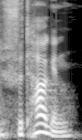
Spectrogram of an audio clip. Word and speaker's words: Fhtagn: And Fhtagn. Which is spelled out?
